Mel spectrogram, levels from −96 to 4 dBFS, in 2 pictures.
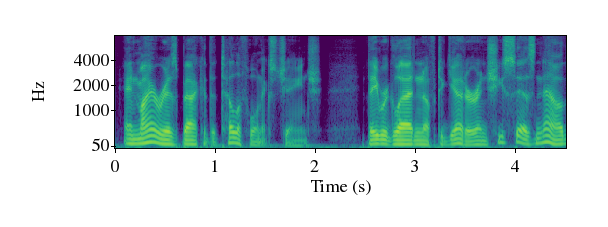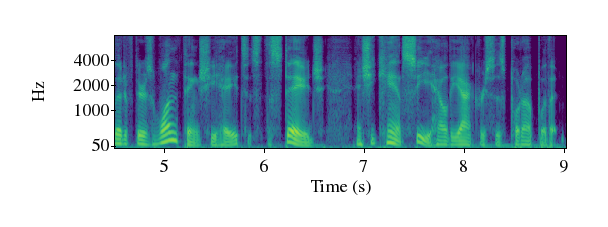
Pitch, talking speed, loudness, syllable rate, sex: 105 Hz, 260 wpm, -19 LUFS, 6.7 syllables/s, male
